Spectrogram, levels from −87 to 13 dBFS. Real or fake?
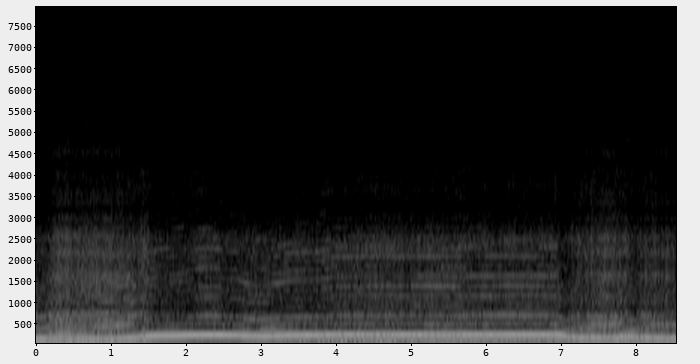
real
